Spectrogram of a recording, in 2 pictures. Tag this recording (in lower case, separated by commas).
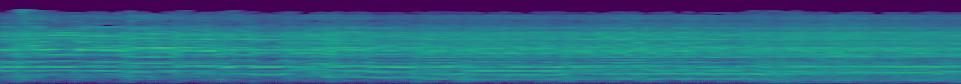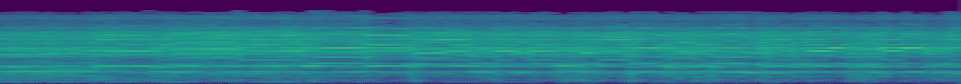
music, musical instrument, strum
